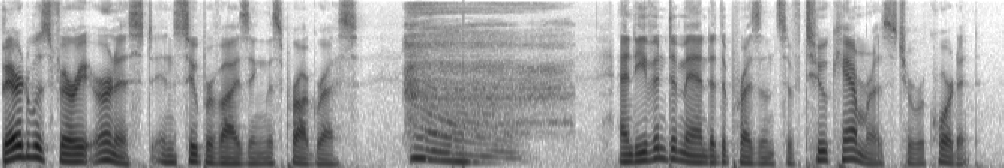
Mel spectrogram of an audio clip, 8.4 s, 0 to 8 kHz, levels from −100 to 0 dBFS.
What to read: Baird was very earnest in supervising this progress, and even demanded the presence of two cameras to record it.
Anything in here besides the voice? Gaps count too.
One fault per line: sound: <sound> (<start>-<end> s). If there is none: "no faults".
sound: sigh (3.3-4.8 s)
